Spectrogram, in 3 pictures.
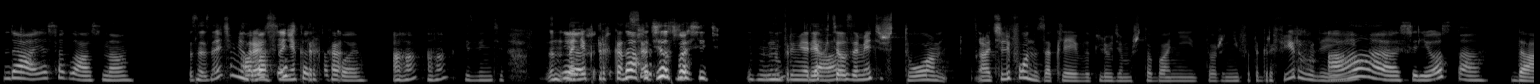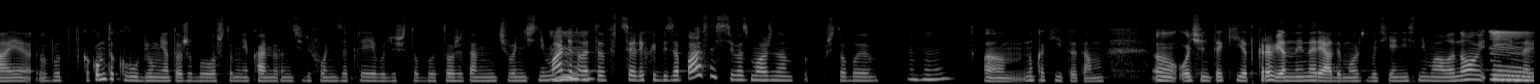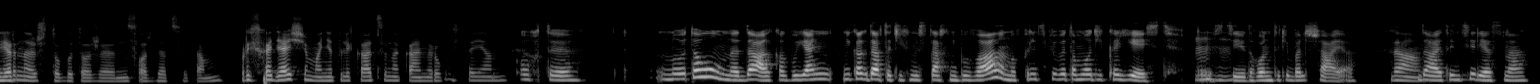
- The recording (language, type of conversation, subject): Russian, unstructured, Что вас больше всего раздражает в туристах?
- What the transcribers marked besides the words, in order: laughing while speaking: "хотела спросить"; surprised: "А, серьезно?"; other background noise; tapping; unintelligible speech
